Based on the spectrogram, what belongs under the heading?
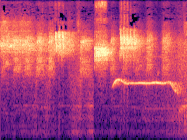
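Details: Jalak suren, an Asian pied starling in song. A hissing, chattering passage gives way to a long, level, pure whistle that drops at its end.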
